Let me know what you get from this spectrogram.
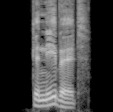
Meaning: past participle of nebeln
- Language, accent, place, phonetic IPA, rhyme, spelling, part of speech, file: German, Germany, Berlin, [ɡəˈneːbl̩t], -eːbl̩t, genebelt, verb, De-genebelt.ogg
